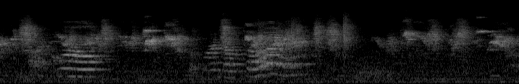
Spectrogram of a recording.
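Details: Morning parrot chatter aimed at outdoor birds: short, voice-like harmonic phrases alternating with high chirps and whistles in quick succession.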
